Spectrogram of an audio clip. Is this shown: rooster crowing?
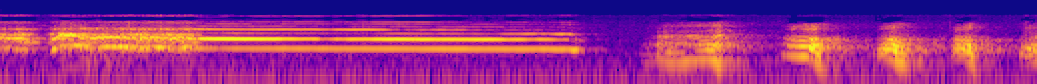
yes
